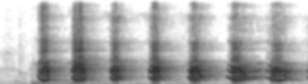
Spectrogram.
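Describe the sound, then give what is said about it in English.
A hunter imitates a turkey hen with a call, producing seven loud, flat yelps in a quick, even rhythm with no voices in between. “So it gives it that pop and makes it sound like a hen instead of just a flat yelp. Because you'll hear a lot of guys just go,”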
